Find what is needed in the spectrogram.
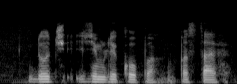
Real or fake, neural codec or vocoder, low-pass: real; none; 7.2 kHz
